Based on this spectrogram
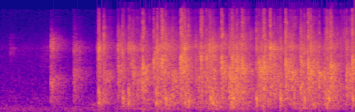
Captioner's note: applause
